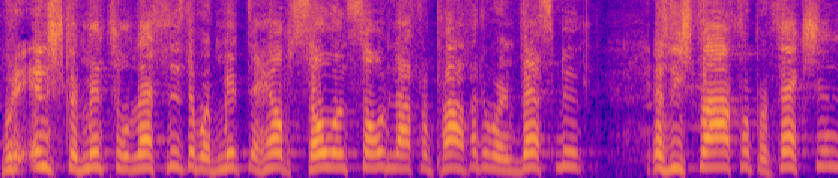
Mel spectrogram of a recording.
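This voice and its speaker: The voice is loud, with fairly even intonation. It moves at a fairly quick pace. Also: man. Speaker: spoken word poet. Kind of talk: spoken word performance. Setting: church event with audience. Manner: loud, projecting; rhythmic. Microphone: poor sound system.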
